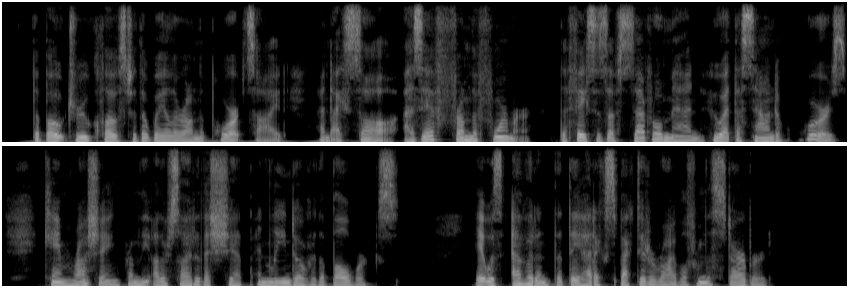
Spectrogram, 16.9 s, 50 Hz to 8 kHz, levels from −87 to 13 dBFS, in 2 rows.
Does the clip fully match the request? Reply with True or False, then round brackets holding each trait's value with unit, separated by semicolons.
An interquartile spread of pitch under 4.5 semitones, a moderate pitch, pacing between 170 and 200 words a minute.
True (2.9 semitones; 155 Hz; 195 wpm)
